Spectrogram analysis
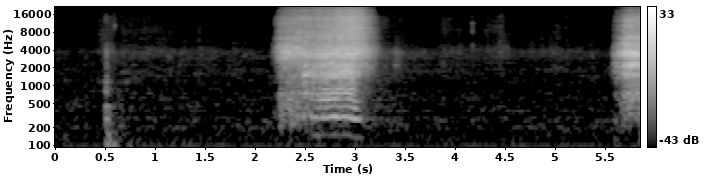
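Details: A sneeze from a model, recorded with the model's permission.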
